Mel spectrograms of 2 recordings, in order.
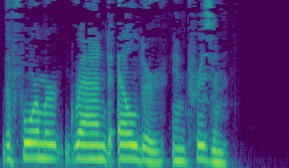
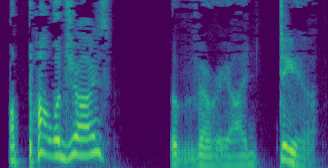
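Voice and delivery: indignant huff; 6 semitones lower than usual. A narrator's reading. Elder scoffing at being told to apologize, huffy. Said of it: "the former Grand Elder huffed".

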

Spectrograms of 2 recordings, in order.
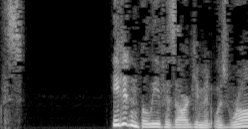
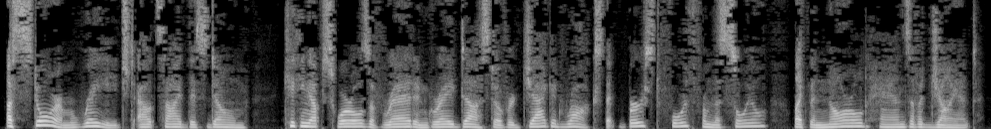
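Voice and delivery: ordinary delivery, nothing marked

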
